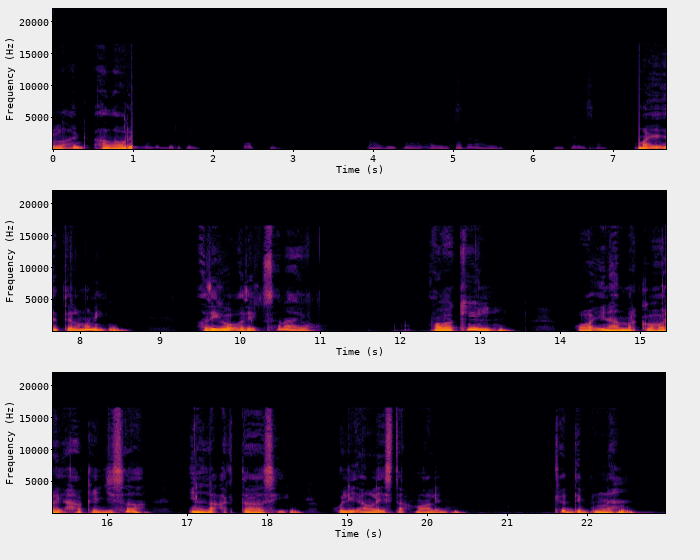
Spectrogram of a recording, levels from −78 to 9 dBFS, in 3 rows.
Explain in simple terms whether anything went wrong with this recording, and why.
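At 0.99 seconds the speech suddenly drops away, and it snaps back at 7.33 seconds, so about 6.3 seconds are missing. This is an audio dropout to a faint residue. During the gap a very faint trace of sound remains, far quieter than the speech. A natural pause or a fade would ease in and out, but this cut is instant at both ends. The likely cause is that the signal was lost for a while as the recording chain kept running.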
